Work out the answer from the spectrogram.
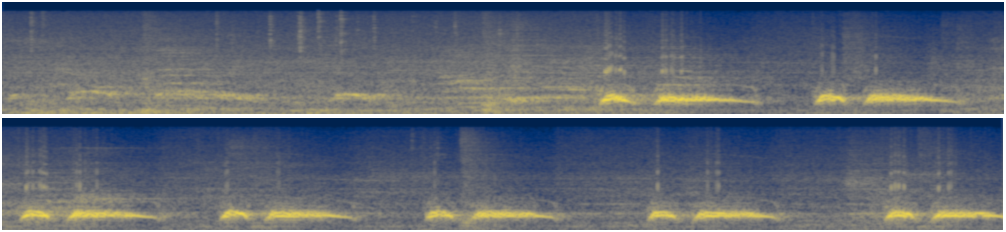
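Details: Spotted dove kept in a Hanoi collection, Vietnam, giving Thổ-style cooing: soft indistinct sounds at first, then seven steady phrases of a brief opening note joined to a fuller drawn-out coo, repeated roughly once a second in a quiet room.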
